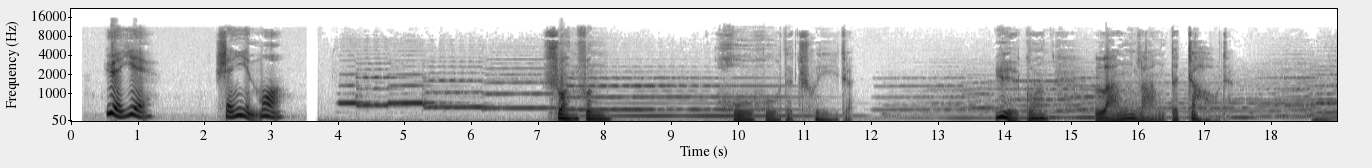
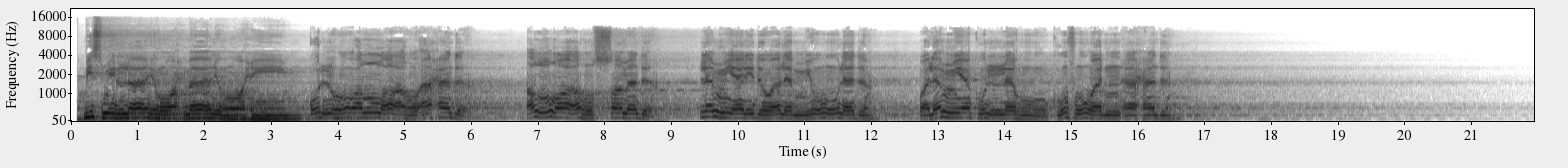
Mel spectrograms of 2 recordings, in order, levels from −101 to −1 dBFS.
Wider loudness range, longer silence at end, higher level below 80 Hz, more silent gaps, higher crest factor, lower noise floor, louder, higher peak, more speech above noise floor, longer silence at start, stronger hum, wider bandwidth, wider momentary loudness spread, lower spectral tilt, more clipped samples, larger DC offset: about the same, 10 LU vs 9 LU; second, 0 s vs 4.75 s; first, -34 dBFS vs -44 dBFS; first, 3.58-3.66 s vs none; about the same, 18 dB vs 16 dB; second, -59 dBFS vs -71 dBFS; about the same, -17 LUFS vs -16 LUFS; about the same, 0 dBFS vs 0 dBFS; second, 44 dB vs 56 dB; first, 0.55 s vs 0.1 s; neither; second, 11.5 kHz vs 15 kHz; first, 22 LU vs 18 LU; about the same, -7 dB/octave vs -6.5 dB/octave; neither; neither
